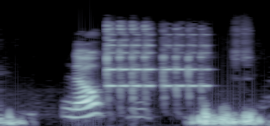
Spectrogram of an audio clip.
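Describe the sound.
A timer alarm goes off in quick, bright electronic beep bursts, pulsing rapidly for about a second. A voice is heard just before it, and talking continues as the beeping fades.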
